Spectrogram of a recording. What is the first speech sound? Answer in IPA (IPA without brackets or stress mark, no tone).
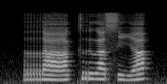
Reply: r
